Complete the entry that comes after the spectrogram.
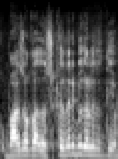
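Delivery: usual speaking voice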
